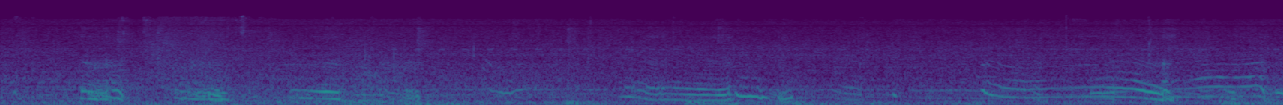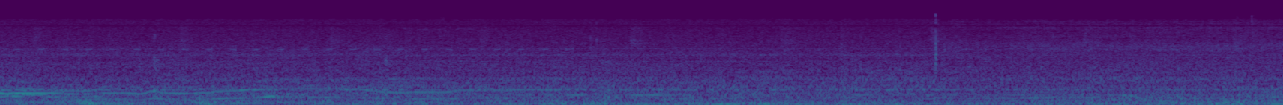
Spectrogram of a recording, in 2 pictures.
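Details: Three-week-old Rhodesian Ridgeback puppies giving a stream of squeaky whines and whimpers, wavering and overlapping, several short calls rising and falling, with a steady low hum beneath.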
